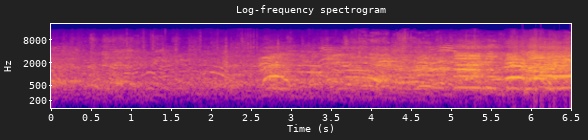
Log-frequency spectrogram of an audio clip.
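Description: A crowd of men shouts and cheers outdoors, growing louder.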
